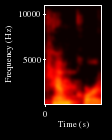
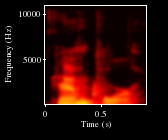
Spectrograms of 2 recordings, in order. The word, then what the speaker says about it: CEMCOR: look at it called, I pronounce it Chemcor. It's CEMCOR. I don't think I can write up here. I can put it in the chat. Chemcor.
